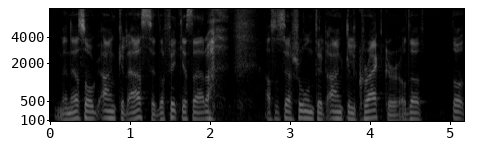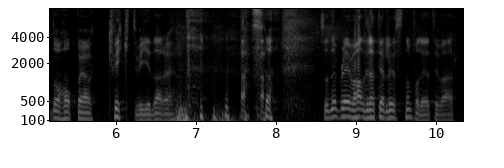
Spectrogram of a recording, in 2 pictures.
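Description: A man's voice: mid-range voice, fairly bright tone. A man with a mid-range voice joins a casual podcast conversation. He talks in an easygoing way and lets small chuckles fall between his remarks. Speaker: podcast co-host. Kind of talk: casual chat.

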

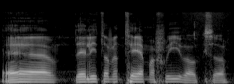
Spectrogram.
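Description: A man's voice: medium pitch, steady tone, slight background noise. A man co-hosting a casual podcast chat, talking hesitantly with many fillers and restarts. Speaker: podcast co-host.

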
